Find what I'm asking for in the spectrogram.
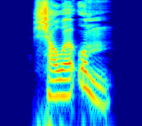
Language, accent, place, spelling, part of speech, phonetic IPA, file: German, Germany, Berlin, schaue um, verb, [ˌʃaʊ̯ə ˈʊm], De-schaue um.ogg
- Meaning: inflection of umschauen: 1. first-person singular present 2. first/third-person singular subjunctive I 3. singular imperative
